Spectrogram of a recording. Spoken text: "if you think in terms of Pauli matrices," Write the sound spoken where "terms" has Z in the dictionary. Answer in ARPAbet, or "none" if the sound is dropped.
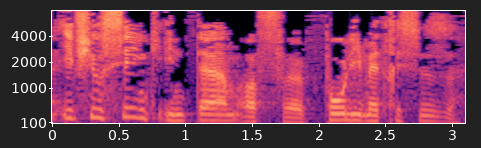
none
